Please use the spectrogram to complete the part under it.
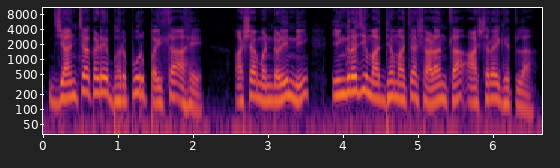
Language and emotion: Marathi, neutral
